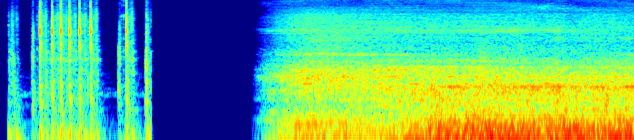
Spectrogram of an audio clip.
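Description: Edited sound effects: a fast run of sharp clicks in the first second and a half, then, after a short silence, a deep rumble that swells steadily louder.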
